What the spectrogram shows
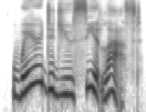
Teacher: Notice how the emphasis goes on the word last. That is the most important piece of information we need.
